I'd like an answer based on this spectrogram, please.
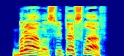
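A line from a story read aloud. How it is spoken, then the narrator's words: Shouting. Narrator (Russian): закричал Костик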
